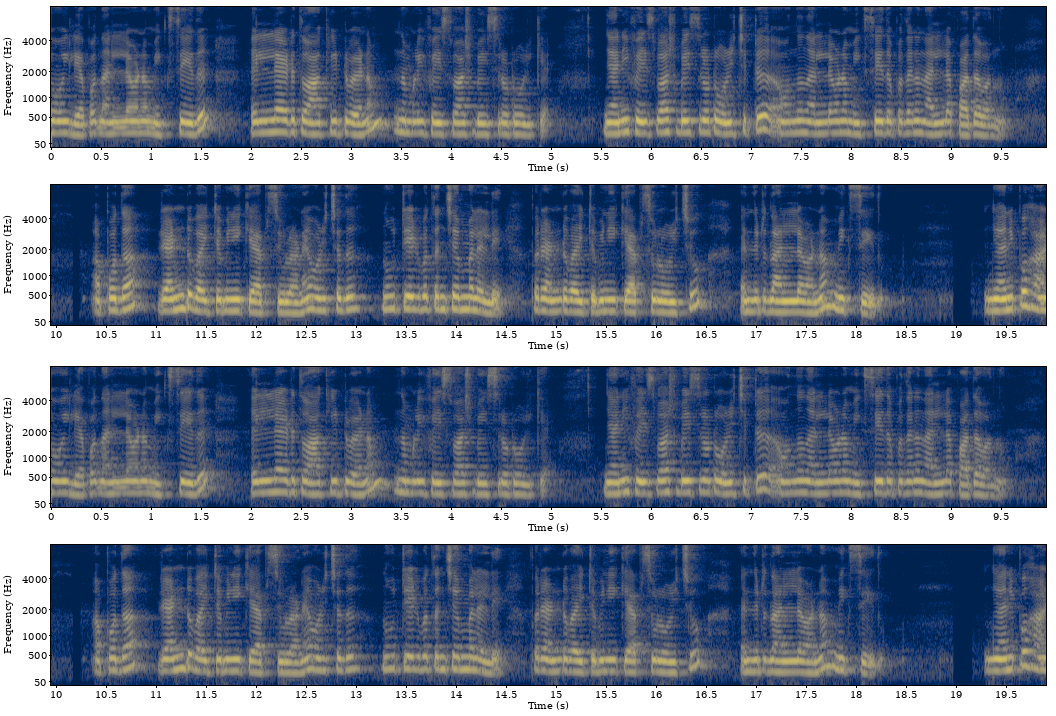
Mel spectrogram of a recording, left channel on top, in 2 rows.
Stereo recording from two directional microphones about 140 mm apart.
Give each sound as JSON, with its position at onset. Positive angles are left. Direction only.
{"t": 0.0, "sound": "a woman's voice", "side_deg": 20}
{"t": 19.3, "sound": "a woman's voice", "side_deg": 20}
